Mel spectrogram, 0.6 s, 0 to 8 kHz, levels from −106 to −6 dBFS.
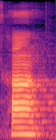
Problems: none marked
